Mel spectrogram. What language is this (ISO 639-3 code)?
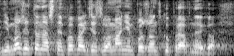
pol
